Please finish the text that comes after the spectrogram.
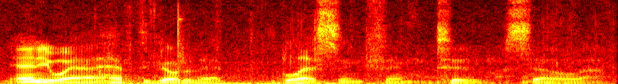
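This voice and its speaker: Charming, talkative game soldier: low-pitched, casual and wry, slight ambient noise behind. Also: male voice, brisk. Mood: flirty, awkward. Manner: casual, wry, conversational with hesitations. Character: charming easygoing male soldier, flirty and talkative. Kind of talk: naturalistic video game dialogue acting.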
